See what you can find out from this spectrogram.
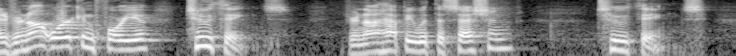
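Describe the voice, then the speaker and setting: With an animated tone and ordinary pitch variation, a man speaks at a fairly quick pace. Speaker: workshop presenter. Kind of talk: workshop presentation. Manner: fast.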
